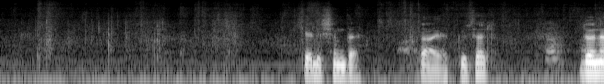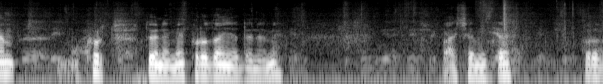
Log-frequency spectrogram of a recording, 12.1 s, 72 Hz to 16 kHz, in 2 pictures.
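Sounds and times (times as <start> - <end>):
low steady hum: 0.0 - 12.0
rustling plants: 0.0 - 12.0
soft footsteps: 0.0 - 12.0.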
